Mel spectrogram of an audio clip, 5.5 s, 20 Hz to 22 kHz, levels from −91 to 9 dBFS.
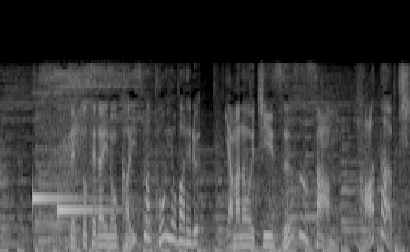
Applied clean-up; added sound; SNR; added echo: none; Telephone; 0 dB; none.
